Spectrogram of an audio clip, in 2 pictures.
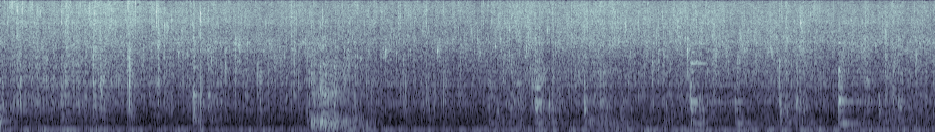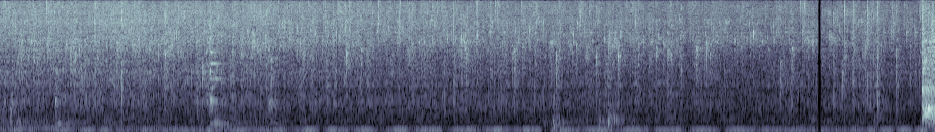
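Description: Garlic, ginger and green chilli fry in hot oil with a constant crackling sizzle that stays steady and close, broken by a few soft stirring scrapes, and no voices are heard.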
